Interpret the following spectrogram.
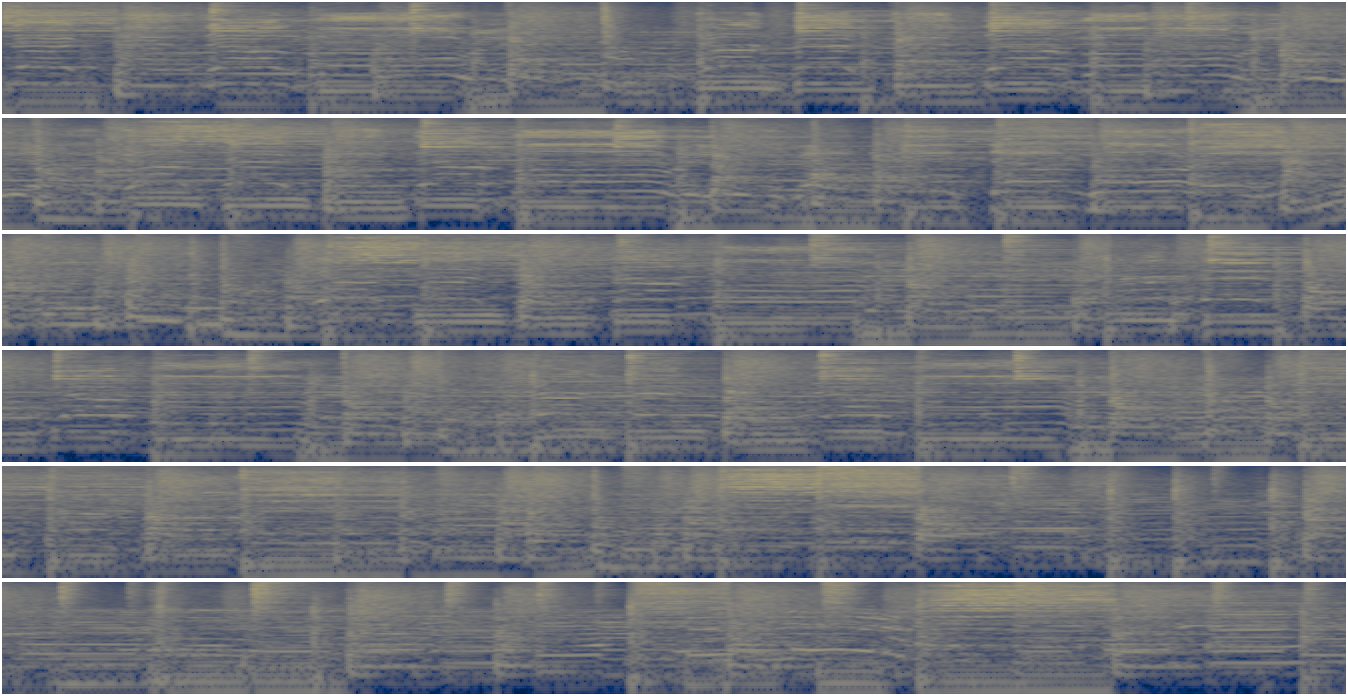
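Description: Blues trio playing an instrumental passage: slide guitar with gliding notes over electric bass and a drum kit keeping a steady beat.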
